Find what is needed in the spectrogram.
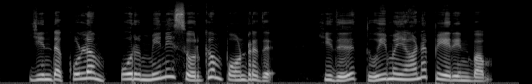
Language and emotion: Tamil, happy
